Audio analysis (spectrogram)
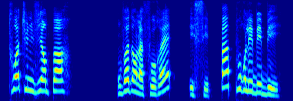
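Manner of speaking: high, quick bossy verdict; bossy big kid. Acted. Firmin bossily shutting Elio out of the forest trip. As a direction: lay down the law. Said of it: "Firmin décide".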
